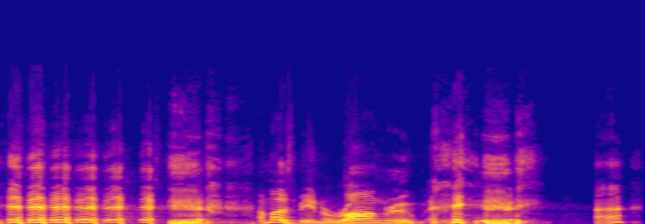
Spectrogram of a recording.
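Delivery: slow, loud, laughing words; laughing disbelief. Pretend. Newcomer sees Hitler at heaven's welcome table, laughing. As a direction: laugh at the absurdity.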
